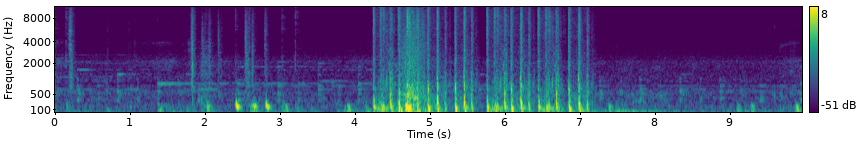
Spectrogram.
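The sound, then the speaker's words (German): Rapid horse hooves clip-clop in a dense burst for a few seconds, with scattered sharp hoof knocks before it, loud over a low background hum. “Oh Pferd, ich bin enttäuscht, ne?”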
